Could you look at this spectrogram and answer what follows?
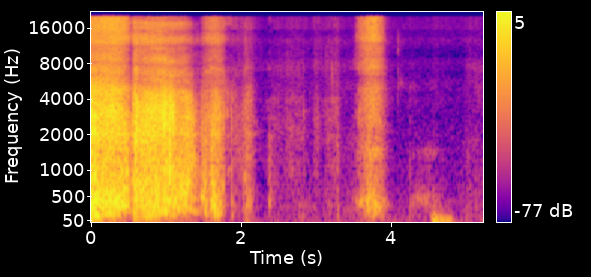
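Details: Person with a head cold: a loud, wet, explosive sneeze, then quieter sniffs and a short nasal blow; sneezing.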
